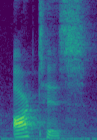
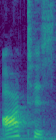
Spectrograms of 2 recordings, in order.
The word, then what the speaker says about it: artists: Hãy đọc nó giống như "artis". Và trường hợp cuối cùng, trường hợp thứ ba, nếu từ "artists" đứng ở cuối câu,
